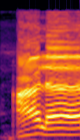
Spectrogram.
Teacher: Maka ketika ada hamzah datang setelah huruf mad, ya di sini ada huruf mad berupa alif, maka kalau hamzahnya berada di lain kata, kita namakan dengan mad jaiz munfasil. Maka ala panjangnya berapa harakat? Panjangnya 4 harakat.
